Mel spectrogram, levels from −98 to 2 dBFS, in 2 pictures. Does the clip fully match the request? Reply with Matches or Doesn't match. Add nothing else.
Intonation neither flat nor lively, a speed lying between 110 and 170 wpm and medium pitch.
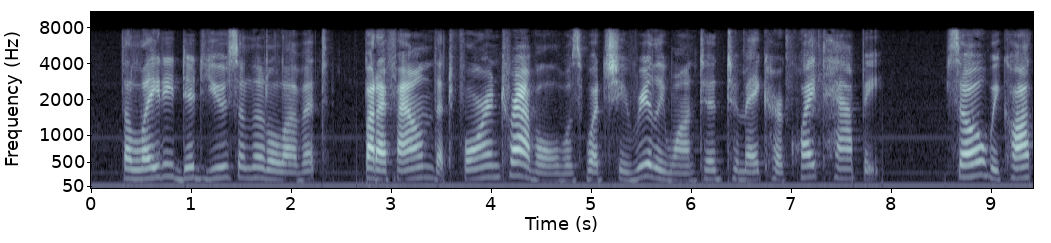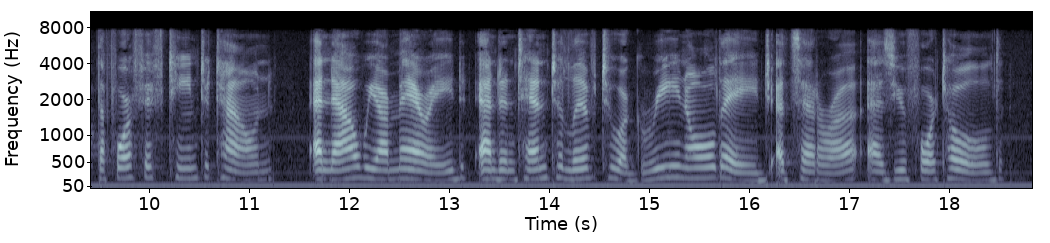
Matches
